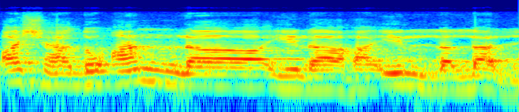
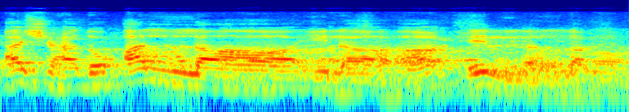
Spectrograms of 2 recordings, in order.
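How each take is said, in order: First: An n sound is heard before la. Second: The n is silent and merges into la. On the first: "लिखा हुआ ये है" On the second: "पढ़ने में हम पढ़ेंगे ... नून साइलेंट हो जाएगा"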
